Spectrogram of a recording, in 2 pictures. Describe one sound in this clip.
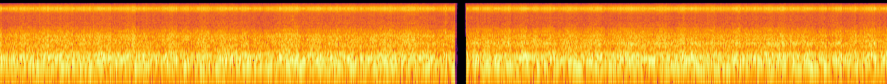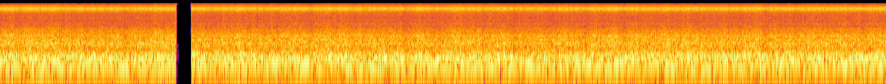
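A jet engine roars steadily inside an aircraft cabin.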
